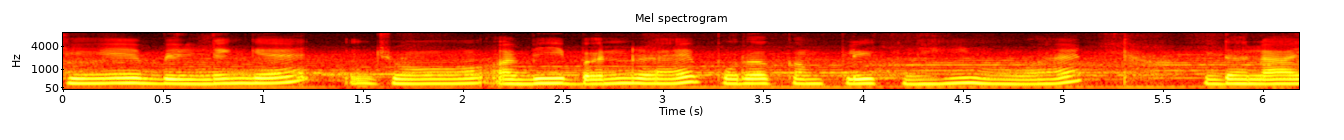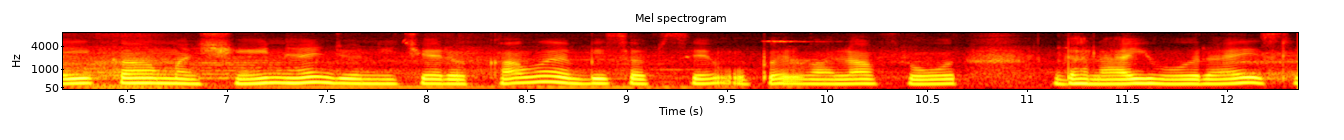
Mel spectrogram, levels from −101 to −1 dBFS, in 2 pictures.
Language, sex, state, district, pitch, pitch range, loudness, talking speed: Hindi, female, Bihar, Muzaffarpur, 210 Hz, 200-225 Hz, -22 LUFS, 150 wpm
